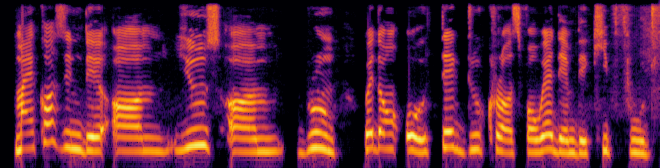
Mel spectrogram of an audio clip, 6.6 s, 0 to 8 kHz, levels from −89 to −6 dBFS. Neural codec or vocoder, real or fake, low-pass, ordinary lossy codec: none; real; 7.2 kHz; none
